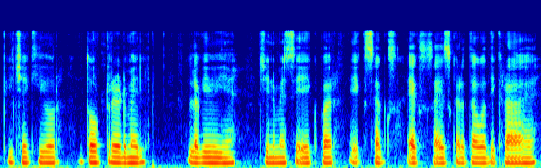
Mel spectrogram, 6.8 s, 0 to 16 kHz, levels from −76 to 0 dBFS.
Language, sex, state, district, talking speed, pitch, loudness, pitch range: Hindi, male, Jharkhand, Ranchi, 175 wpm, 120 Hz, -17 LUFS, 120-125 Hz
